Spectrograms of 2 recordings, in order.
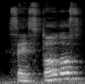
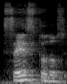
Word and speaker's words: cestodo: Aunque normalmente se escucha pronunciar las palabras como "nemátodos", "céstodos" y "tremátodos", lo cierto es que gramaticalmente si fueran palabras esdújulas deberían de llevar acento, pero como no lo poseen, la manera correcta de pronunciarlos es nematodo, cestodo y trematodo.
